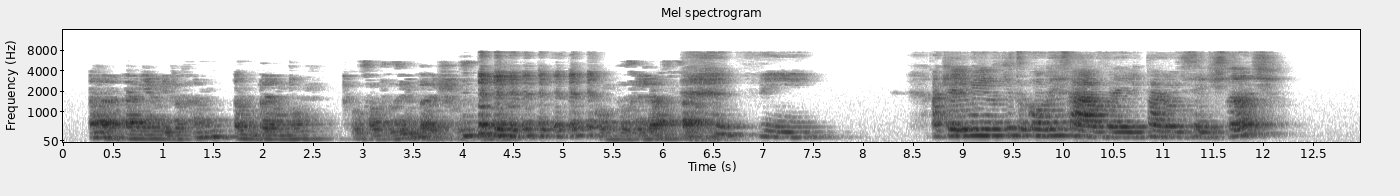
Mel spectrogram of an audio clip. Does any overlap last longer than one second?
No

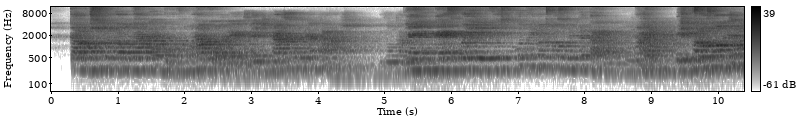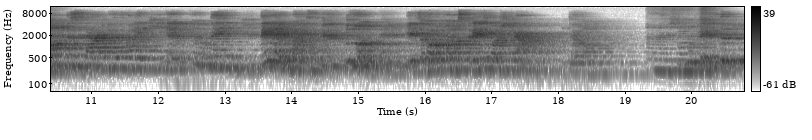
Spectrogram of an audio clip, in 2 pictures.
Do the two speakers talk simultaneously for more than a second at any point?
Yes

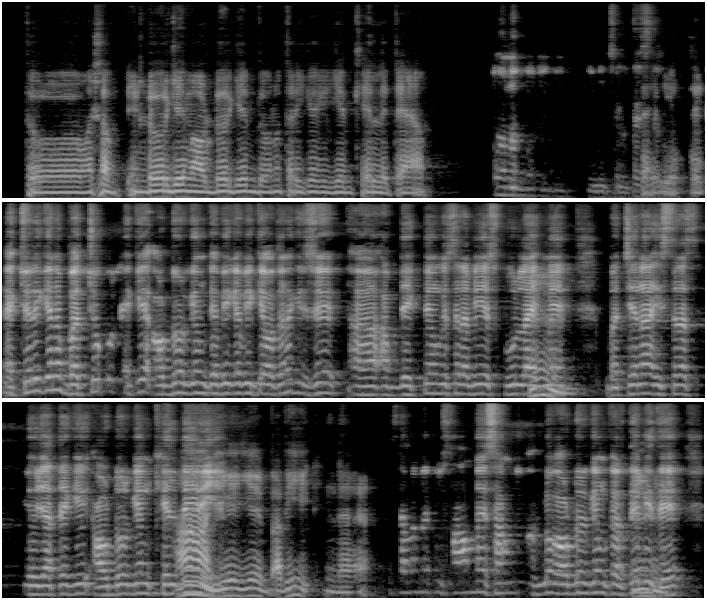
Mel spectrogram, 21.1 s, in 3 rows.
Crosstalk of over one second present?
No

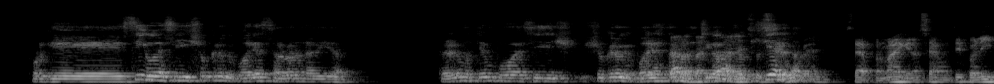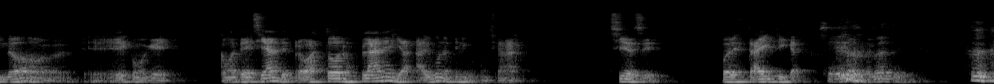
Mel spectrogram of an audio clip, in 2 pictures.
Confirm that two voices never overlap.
No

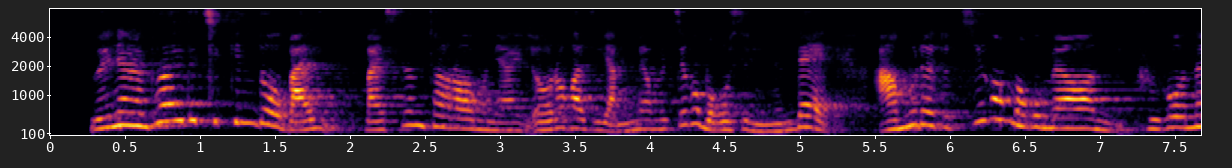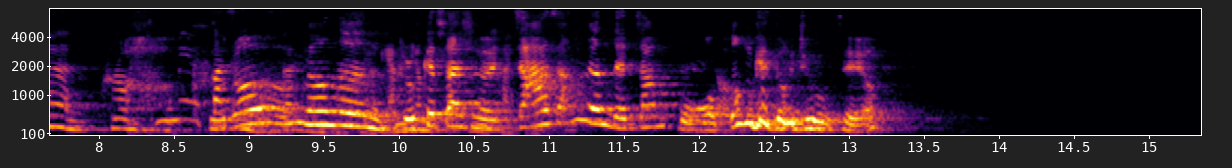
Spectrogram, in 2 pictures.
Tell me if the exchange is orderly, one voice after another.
No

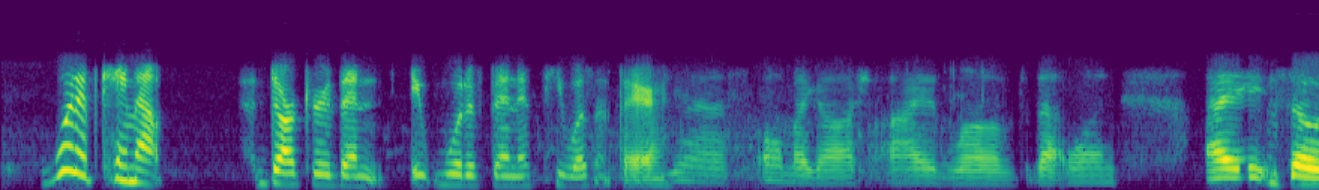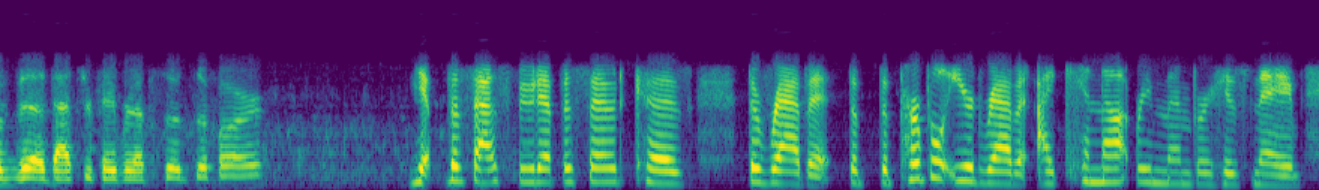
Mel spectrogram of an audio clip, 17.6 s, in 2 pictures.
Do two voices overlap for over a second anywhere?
No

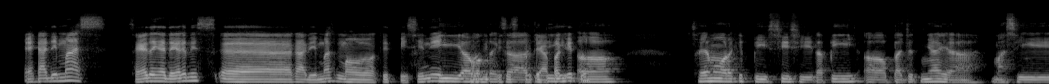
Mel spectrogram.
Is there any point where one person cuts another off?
Yes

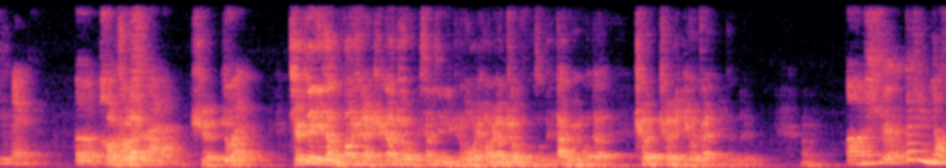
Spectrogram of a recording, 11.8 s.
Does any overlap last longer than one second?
No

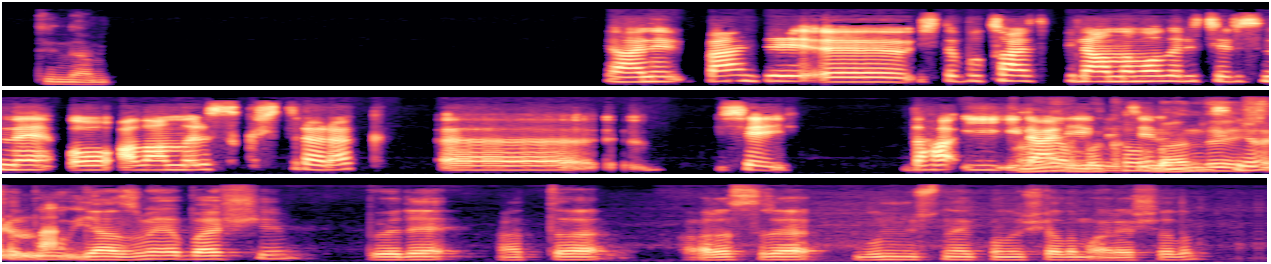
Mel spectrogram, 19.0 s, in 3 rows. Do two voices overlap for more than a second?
Yes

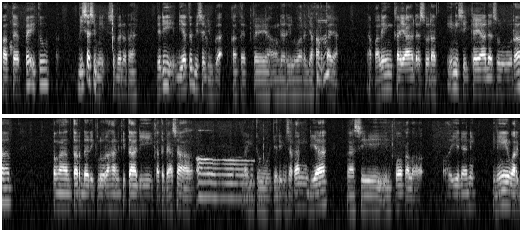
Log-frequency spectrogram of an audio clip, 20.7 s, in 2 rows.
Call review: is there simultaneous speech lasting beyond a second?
No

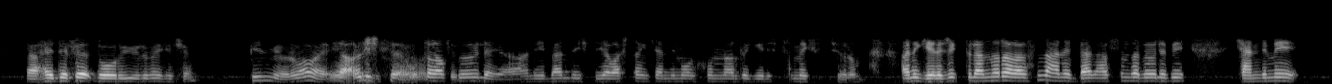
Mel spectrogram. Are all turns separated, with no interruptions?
No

